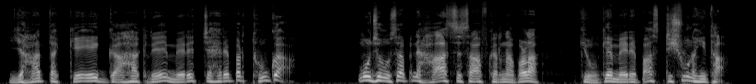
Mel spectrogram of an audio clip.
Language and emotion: Urdu, disgusted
